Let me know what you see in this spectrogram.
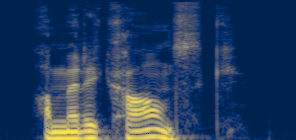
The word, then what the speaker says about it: amerikansk: In this word, the stress is on the last syllable. – Amerikansk.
